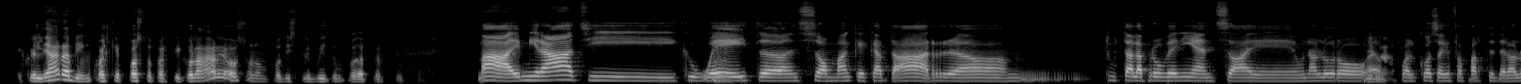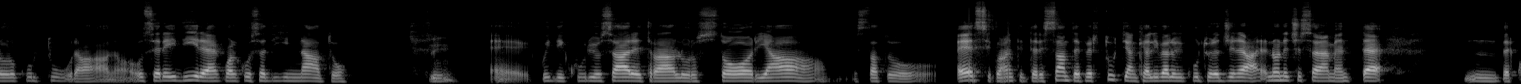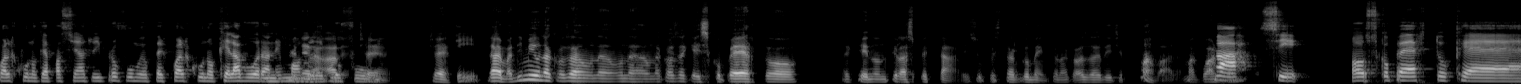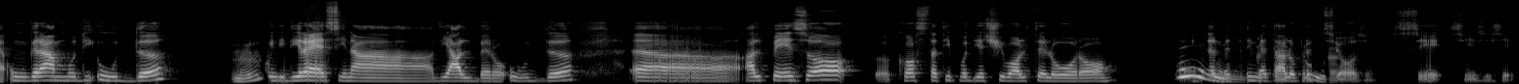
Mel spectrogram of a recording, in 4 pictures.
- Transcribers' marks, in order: drawn out: "Emirati"; tapping; "cioè" said as "ceh"; "cioè" said as "ceh"; other background noise
- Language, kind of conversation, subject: Italian, podcast, Che cosa accende la tua curiosità quando studi qualcosa di nuovo?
